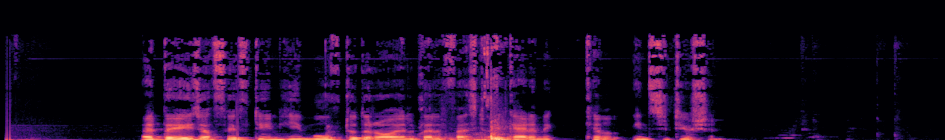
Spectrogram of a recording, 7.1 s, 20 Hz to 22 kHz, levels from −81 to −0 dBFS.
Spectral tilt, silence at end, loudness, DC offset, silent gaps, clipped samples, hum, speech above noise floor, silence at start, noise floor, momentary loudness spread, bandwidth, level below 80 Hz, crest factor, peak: -7 dB/octave; 1.7 s; -19 LUFS; under 0.1%; none; under 0.1%; none; 49 dB; 0.05 s; -67 dBFS; 13 LU; 17 kHz; -44 dBFS; 18 dB; -2 dBFS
